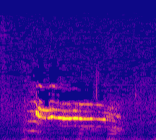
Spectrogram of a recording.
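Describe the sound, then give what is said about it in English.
A single drawn-out cat meow, clear, lasting about a second with a steady pitch before trailing off, set against faint low background noise. “Cat.”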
